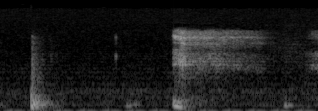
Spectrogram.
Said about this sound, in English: You gonna hear this? Knock on wood.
